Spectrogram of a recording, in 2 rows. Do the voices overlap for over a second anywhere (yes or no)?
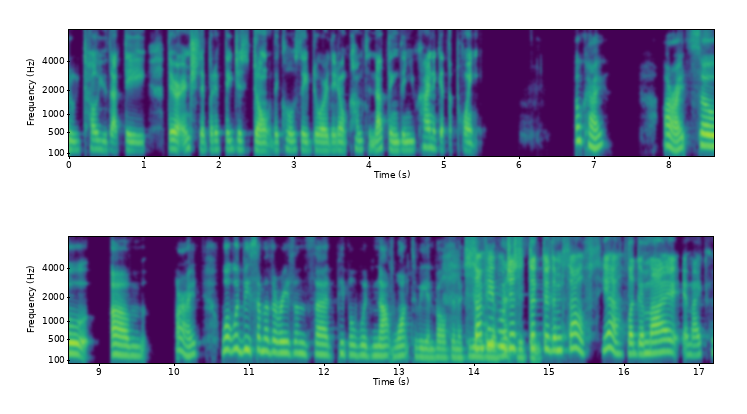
yes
